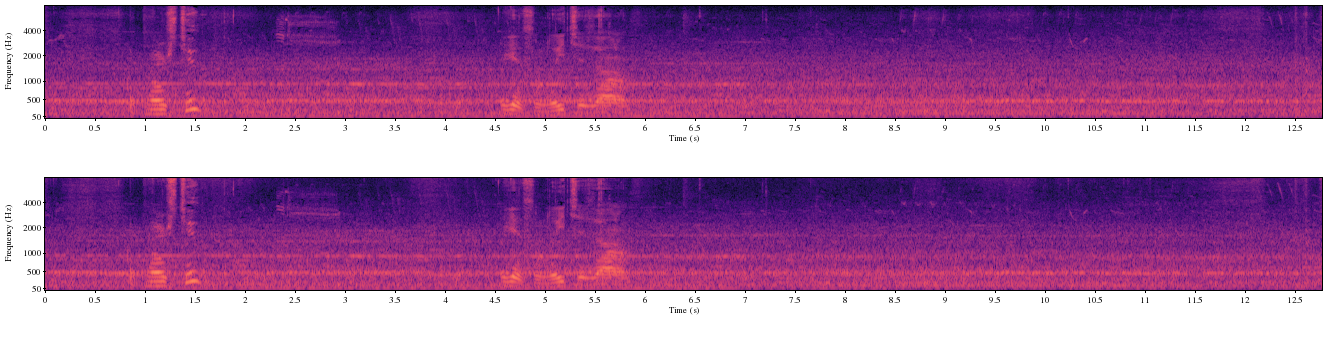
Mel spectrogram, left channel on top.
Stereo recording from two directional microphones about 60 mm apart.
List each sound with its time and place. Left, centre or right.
1.0 s speech: right
4.6 s speech: centre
